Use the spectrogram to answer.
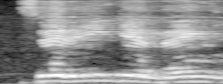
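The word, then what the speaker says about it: Zähringen: Lá no castelo de Zeringen, lá na Suíça. Né? É mais ou menos assim que se pronuncia o nome, sabe, desse castelo.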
